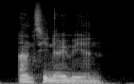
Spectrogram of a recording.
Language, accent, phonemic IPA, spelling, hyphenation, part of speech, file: English, UK, /æntiˈnoʊmi.ən/, antinomian, an‧ti‧no‧mi‧an, noun / adjective, En-uk-antinomian.ogg
- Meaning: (noun) One who embraces, encourages, or practices antinomianism; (adjective) 1. Of or pertaining to antinomianism 2. Rejecting higher moral or legal authority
